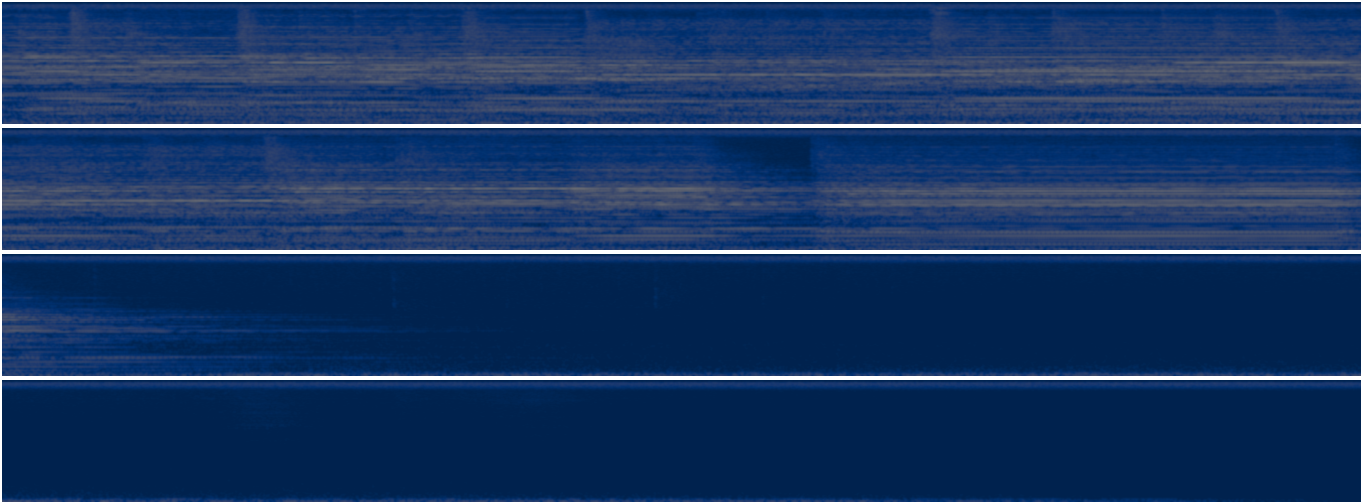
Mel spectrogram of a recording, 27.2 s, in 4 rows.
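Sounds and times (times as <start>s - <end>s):
organ playing chorale preludes: 0.0s - 14.8s.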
